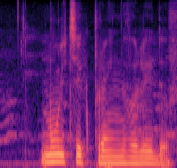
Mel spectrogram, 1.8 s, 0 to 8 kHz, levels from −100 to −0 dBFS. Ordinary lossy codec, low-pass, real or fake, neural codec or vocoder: none; none; real; none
